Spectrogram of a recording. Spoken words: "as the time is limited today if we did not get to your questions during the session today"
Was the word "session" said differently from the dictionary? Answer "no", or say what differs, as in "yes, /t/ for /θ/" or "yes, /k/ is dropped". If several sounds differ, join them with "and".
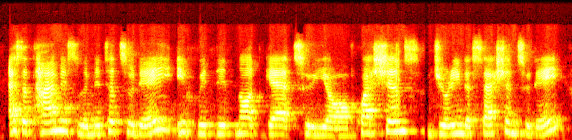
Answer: no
